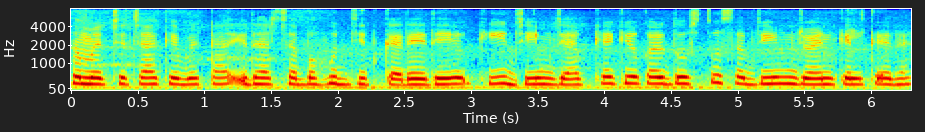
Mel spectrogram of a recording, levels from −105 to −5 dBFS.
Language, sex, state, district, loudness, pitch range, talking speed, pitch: Maithili, female, Bihar, Madhepura, -15 LUFS, 225-245 Hz, 210 wpm, 230 Hz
